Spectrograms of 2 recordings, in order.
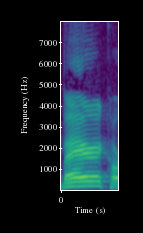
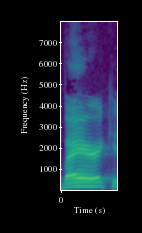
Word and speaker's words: Barak: There's Barak, and Barak or Barak, it's pronounced both ways sometimes, but Barak is how I'm going to say it tonight.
